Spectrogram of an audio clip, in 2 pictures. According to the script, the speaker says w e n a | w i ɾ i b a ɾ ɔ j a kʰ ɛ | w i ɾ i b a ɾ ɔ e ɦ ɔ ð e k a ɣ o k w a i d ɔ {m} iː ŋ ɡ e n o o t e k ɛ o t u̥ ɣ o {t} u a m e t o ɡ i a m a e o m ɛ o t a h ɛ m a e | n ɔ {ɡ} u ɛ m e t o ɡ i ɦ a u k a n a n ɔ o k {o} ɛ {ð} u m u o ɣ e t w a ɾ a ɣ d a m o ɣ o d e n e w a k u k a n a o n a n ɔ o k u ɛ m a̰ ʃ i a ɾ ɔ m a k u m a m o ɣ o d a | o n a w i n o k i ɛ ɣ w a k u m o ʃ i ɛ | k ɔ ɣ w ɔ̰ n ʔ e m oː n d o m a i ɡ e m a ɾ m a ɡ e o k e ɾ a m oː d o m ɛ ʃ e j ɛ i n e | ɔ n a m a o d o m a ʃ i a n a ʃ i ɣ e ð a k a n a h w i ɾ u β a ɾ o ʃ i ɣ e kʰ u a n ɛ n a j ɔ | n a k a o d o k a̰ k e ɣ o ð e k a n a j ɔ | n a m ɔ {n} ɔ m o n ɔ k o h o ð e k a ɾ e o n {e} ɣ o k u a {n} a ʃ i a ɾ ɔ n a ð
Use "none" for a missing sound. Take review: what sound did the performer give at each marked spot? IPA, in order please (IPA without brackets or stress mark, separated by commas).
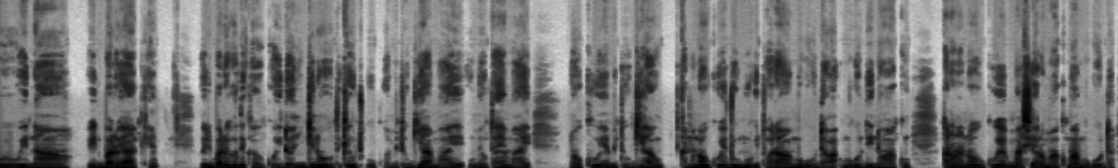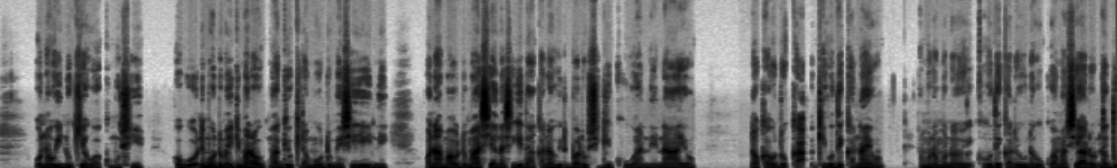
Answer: ɲ, k, k, u, ð, n, a, m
